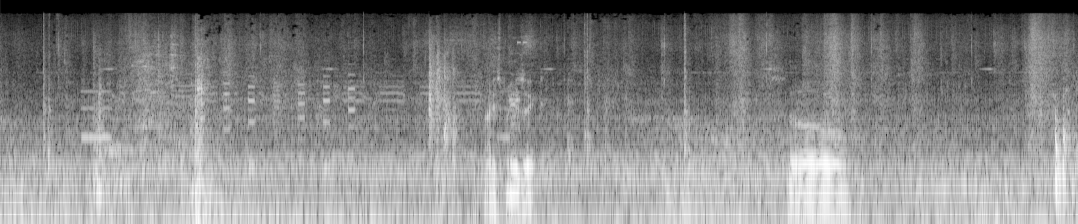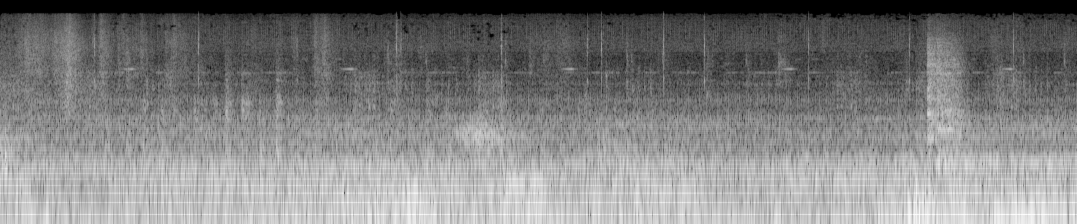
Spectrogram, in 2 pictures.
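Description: A computer terminal gives short electronic beeps and clicks.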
